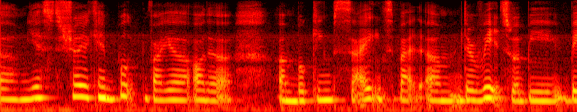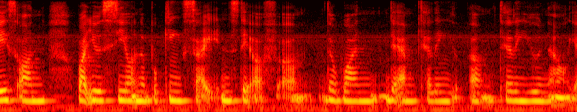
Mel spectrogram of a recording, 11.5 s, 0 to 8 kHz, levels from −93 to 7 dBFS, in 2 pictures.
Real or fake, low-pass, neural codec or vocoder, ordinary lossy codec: real; none; none; none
